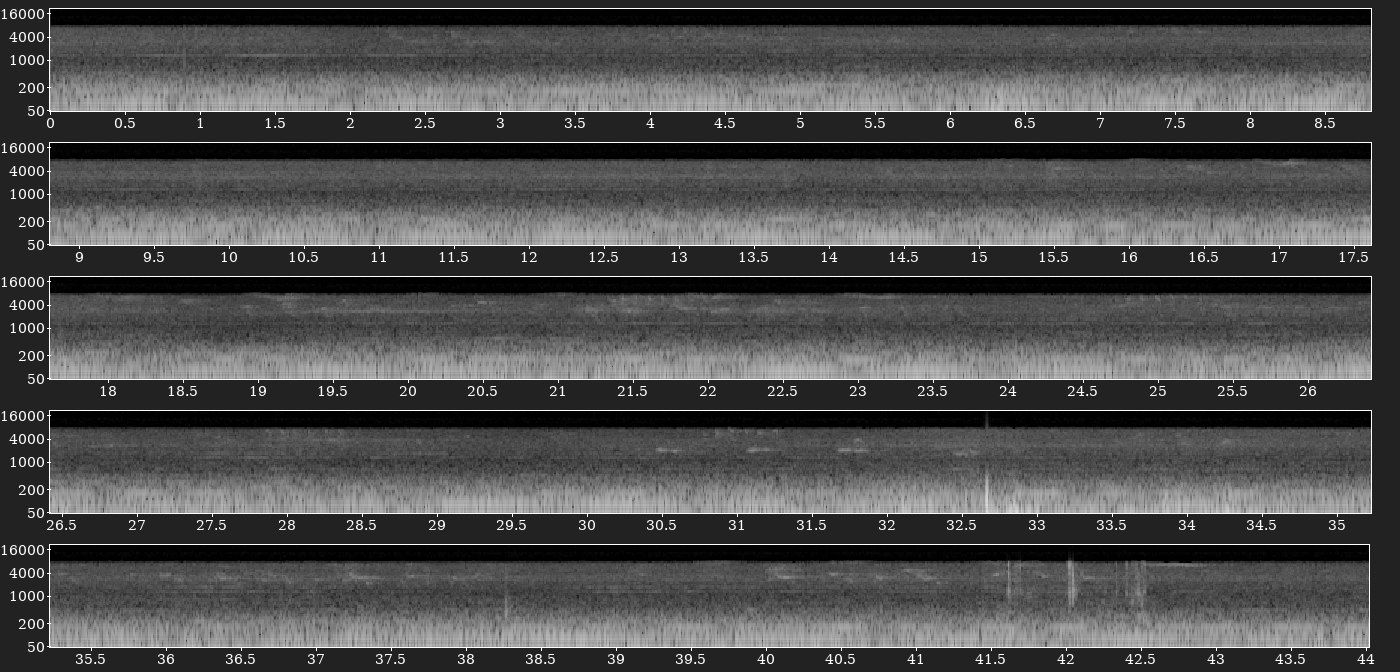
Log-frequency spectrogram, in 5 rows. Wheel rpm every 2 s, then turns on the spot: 0, 0, 0, 0, 0, 0, 0, 0, 0, 0, 0, 0, 0, 0, 0, 0, 0, 0, 0, 0, 0, 0.
none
